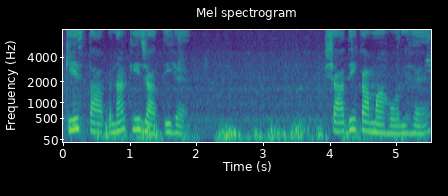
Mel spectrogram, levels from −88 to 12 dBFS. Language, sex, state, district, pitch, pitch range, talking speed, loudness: Hindi, female, Haryana, Jhajjar, 195 Hz, 165-225 Hz, 95 wpm, -19 LUFS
